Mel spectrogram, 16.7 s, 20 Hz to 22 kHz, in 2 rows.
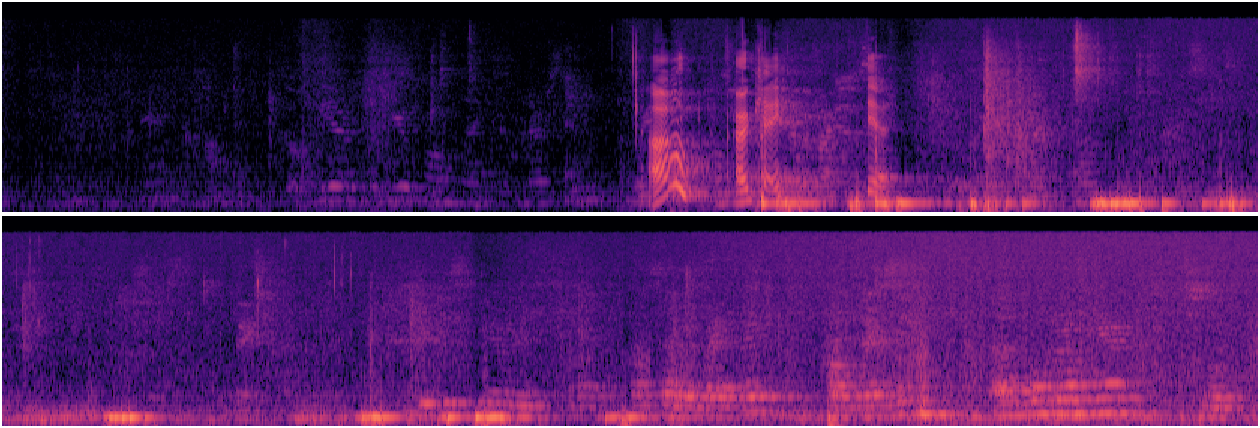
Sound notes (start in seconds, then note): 1.3 student murmuring; 11.6 student murmuring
